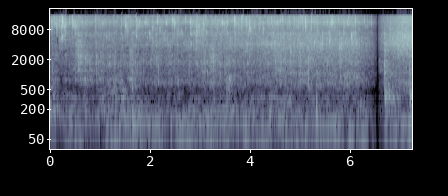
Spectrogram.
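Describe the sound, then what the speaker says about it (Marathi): Steady bubbling and hissing of sabudana nuggets frying in hot oil, continuous and close, with a brief dip near the end. "आता यांना मी तळून घेत आहे"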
